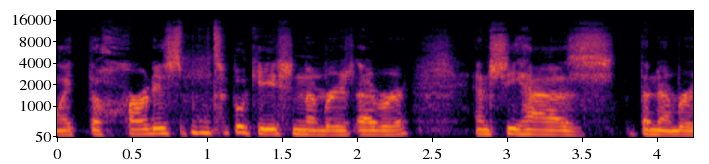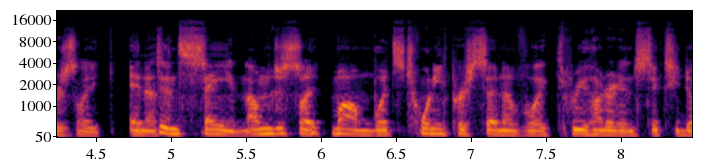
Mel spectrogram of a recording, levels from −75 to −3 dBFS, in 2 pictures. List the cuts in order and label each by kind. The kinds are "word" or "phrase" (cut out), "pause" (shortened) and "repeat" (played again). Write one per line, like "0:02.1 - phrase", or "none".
0:04.9 - phrase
